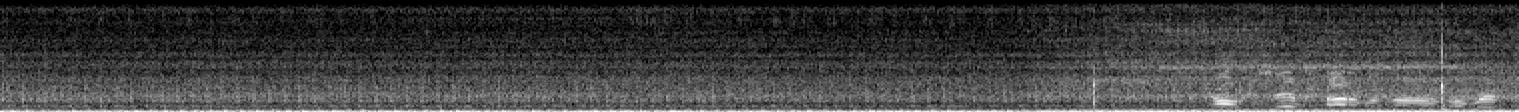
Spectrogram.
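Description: A quad bike engine rumbles steadily up close.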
